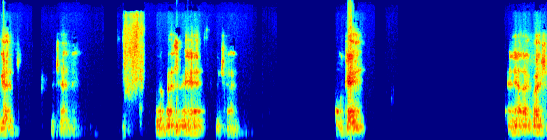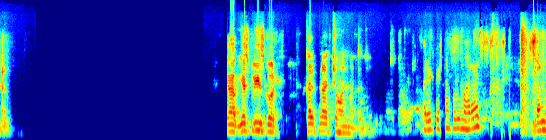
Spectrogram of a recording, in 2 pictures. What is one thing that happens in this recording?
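An elderly man speaks with animation over an online call, in short bursts with pauses.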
